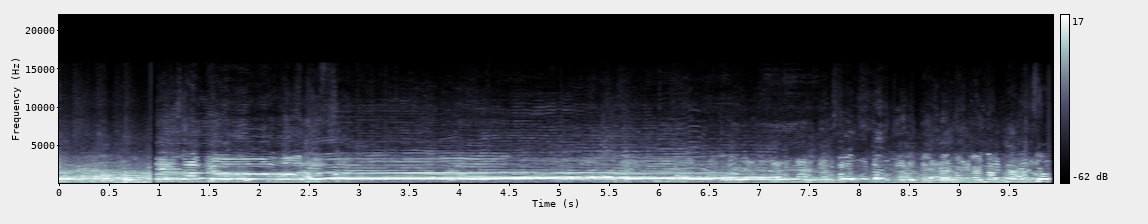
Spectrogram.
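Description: A group of young men sing and chant together in celebration.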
